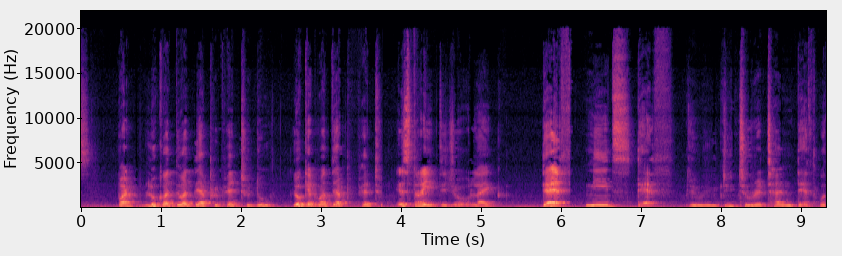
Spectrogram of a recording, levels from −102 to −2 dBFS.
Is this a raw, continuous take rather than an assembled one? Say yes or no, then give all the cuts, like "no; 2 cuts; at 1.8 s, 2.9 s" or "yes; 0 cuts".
no; 3 cuts; at 2.5 s, 3.7 s, 6.2 s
